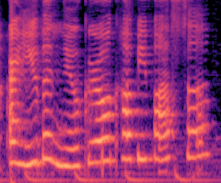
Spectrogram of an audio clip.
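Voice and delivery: usual speaking voice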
